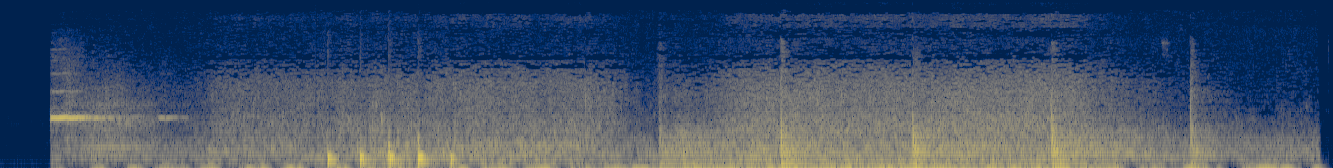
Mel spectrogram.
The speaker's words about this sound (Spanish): Pero escuchen, escuchen los sonidos que detectaron eh, debajo del océano del submarino, escuchen esto.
